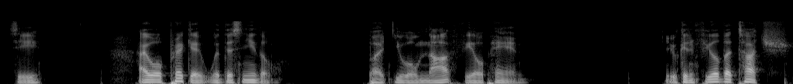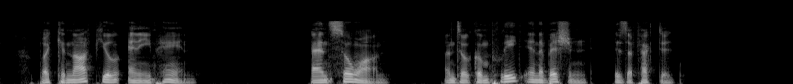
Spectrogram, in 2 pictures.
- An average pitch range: Yes, average, 4.5 semitones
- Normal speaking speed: No, slow, 120 wpm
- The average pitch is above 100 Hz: No, very low, 95 Hz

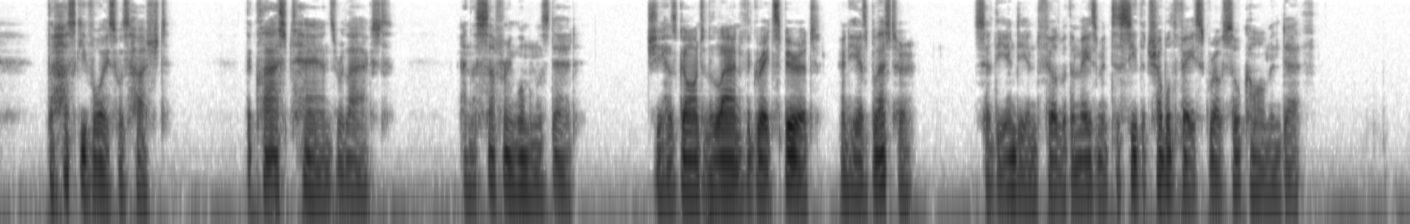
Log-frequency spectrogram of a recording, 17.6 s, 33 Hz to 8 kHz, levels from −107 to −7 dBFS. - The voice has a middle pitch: No, very low, 75 Hz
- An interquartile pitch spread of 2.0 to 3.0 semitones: Yes, narrow, 2.4 semitones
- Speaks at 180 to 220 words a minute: No, average, 155 wpm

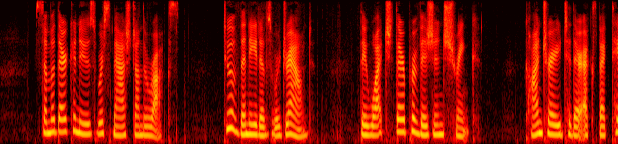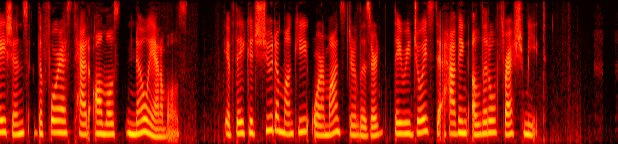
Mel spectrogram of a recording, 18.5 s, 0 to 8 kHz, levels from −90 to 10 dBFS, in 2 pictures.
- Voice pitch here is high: Yes, high, 220 Hz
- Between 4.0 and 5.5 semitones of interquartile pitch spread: No, average, 3.6 semitones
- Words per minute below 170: Yes, average, 155 wpm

